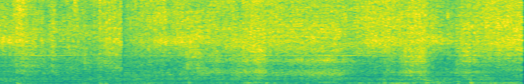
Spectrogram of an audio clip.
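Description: Vacuum cleaner running steadily, its hose sucking up loose terrarium substrate.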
